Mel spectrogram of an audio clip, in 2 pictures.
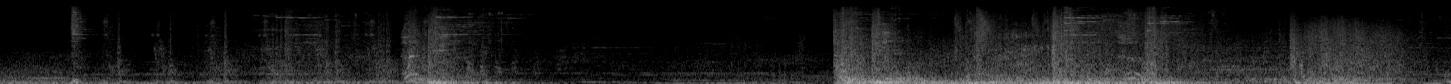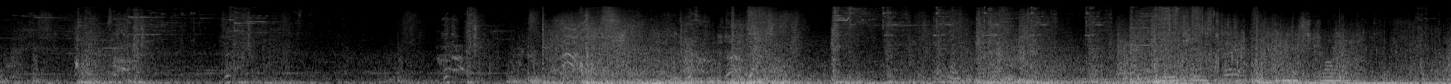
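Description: Game combat effects clash, zap and burst in quick succession.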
